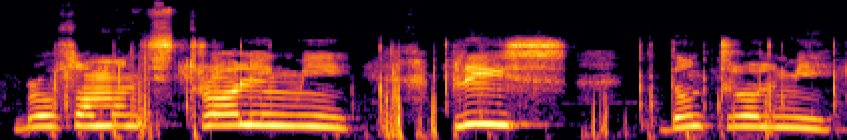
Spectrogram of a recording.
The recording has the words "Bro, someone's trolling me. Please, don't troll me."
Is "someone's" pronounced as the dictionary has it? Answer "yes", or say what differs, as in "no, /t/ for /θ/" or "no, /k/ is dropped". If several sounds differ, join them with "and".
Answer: no, /s/ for /z/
